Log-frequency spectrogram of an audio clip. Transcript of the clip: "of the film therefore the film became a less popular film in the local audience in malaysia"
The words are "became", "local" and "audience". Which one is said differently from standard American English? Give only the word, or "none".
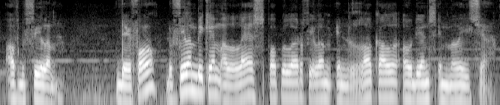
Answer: none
